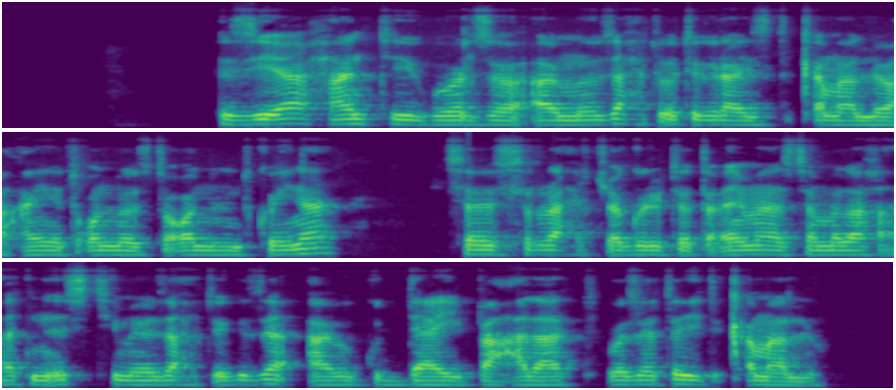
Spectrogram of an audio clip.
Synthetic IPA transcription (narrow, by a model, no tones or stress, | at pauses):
ʔɨziaħant̪ʰiɡɔɾzoʔaβmɐβzaħt̪ʰiʔot̪ʰɨɡɾajzɨt̪ʼɨ̥kʼːɐmalːɐwʕajnɐt̪xʼɨnozɨt̪ʰɐxʼɐnɨnɨt̪kʰo̞jna | sɐβsɨɾːaħt͡ʃʼɐɡuɾit̪ʰɐt̪ʼɐ̰χʼimazɨt̪ʰɐmɐlaxʕɐt̪nɨʔɨst̪ʰimɐβzaħt̪ʰiɡɨzɐʔaβɡud̪ːajbaʕlat̪wɔzɐt̪ʰɐjɪt̪ʼɨkʼːɐmalːo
